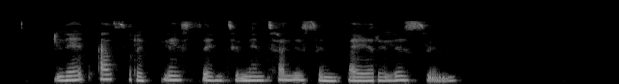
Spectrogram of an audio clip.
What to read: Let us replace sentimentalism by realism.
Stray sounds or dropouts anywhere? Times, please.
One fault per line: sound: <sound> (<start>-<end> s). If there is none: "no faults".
no faults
